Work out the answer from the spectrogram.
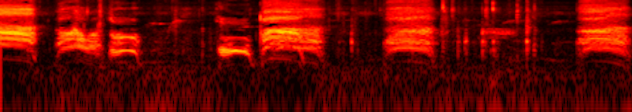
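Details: Several harsh crow caws in close series, some short and clipped, others longer and drawn out, from crows described as angry and fighting for food.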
